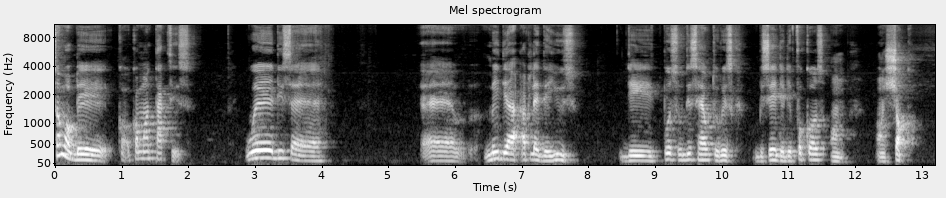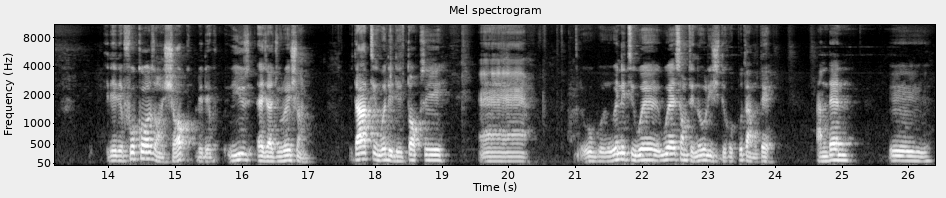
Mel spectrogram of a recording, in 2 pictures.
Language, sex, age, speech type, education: Nigerian Pidgin, male, 30-45, spontaneous, tertiary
